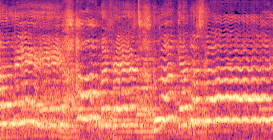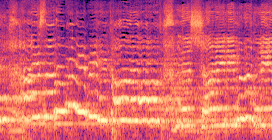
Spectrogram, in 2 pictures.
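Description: A woman singing solo into a handheld microphone, holding long notes with a wavering vibrato.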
